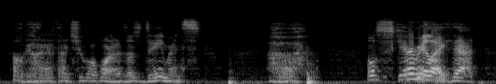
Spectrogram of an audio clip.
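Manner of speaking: put-on elderly old grandpa character voice. Voicing an old grandpa innkeeper startled by a guest: old grandpa innkeeper voice. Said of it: "the old grandpa innkeeper".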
